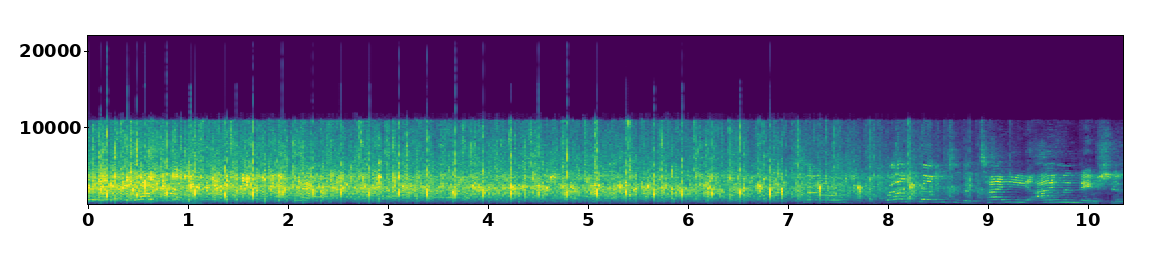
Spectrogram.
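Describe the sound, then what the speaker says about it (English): A gala crowd at an arts center's 50th anniversary gives a big round of applause for interns and volunteers, loud dense clapping throughout, with a voice speaking over the fading applause near the end. "let's a big round of applause for our interns and volunteers"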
